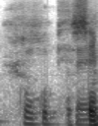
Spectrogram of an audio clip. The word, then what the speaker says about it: concupiscência: Nós somos seres caídos, nós temos né, eu sempre pronuncio essa palavra, conscupiscência, sei lá, conscupiscência, é isso mesmo? – Concupiscência.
